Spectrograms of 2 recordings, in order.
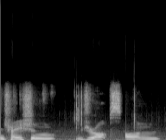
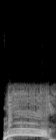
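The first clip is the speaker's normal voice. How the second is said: high shocked scream after a gasp. Acted. Jeffrey recognizing the scream, shrieking high. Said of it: "turn around at the scream and goes".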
